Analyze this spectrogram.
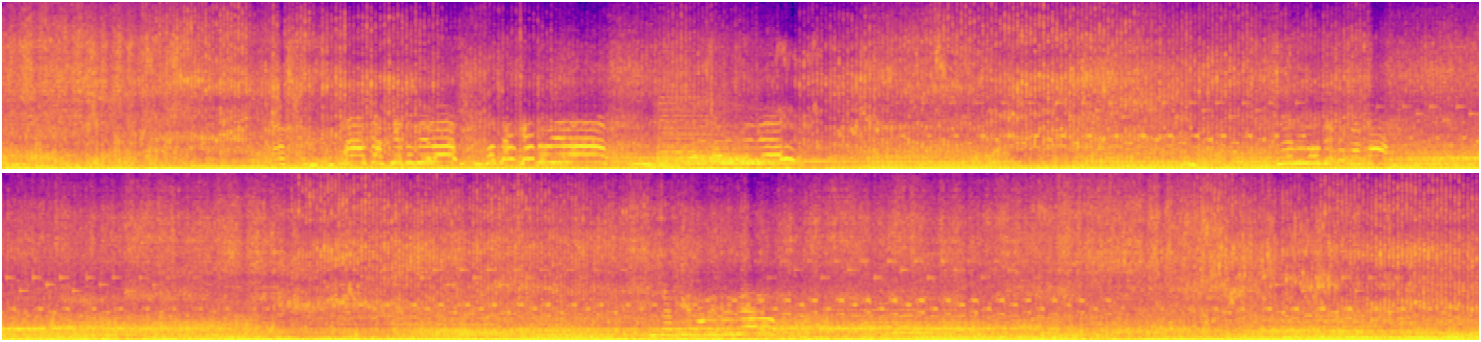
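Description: Small four-stroke go-kart engines buzz and rev close by as the karts race.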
